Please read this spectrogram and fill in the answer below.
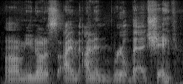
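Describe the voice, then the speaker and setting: A man speaking casually and haltingly, with some swearing, as he narrates and plays an improvised tabletop horror game as game master. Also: fairly low pitch, bright, forceful tone.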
